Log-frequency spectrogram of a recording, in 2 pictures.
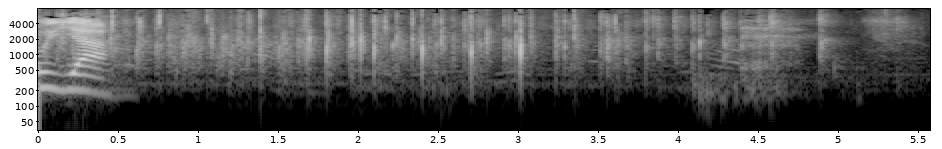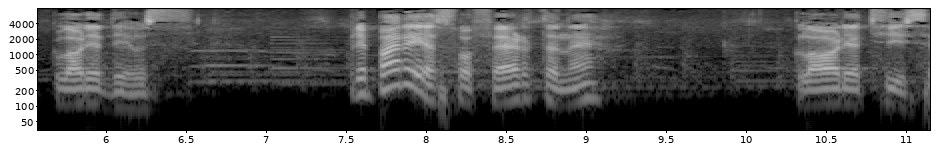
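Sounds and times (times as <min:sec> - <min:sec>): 
speech: 0:00.0 - 0:00.6, 0:05.7 - 0:06.4, 0:07.5 - 0:09.2, 0:10.3 - 0:11.1
audience applause: 0:00.0 - 0:05.1.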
